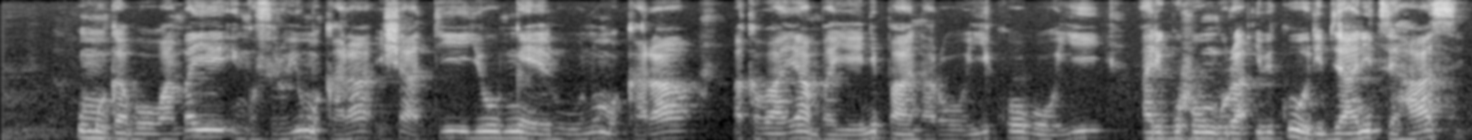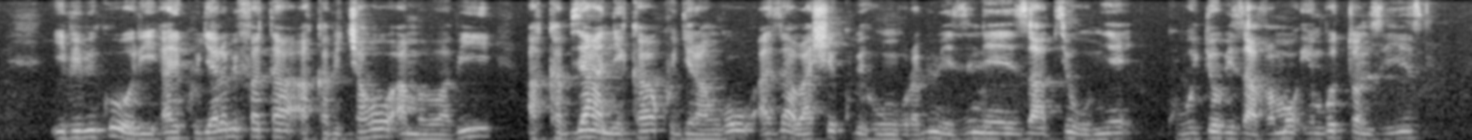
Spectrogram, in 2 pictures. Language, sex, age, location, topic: Kinyarwanda, male, 25-35, Nyagatare, agriculture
